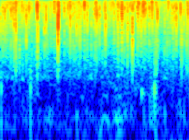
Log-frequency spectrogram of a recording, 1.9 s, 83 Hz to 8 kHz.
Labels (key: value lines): label: biophony, cascading saw
recorder: SoundTrap 600 or HydroMoth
